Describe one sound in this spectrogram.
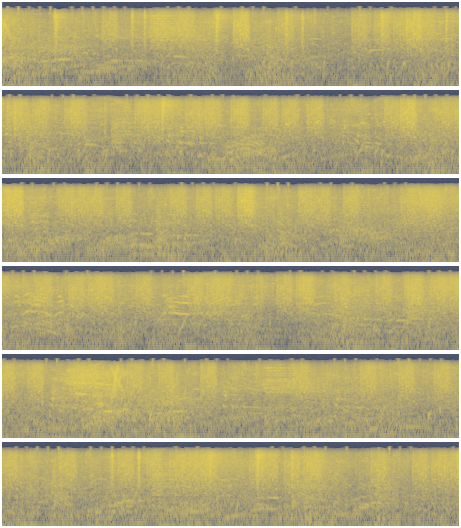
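Game sound effects pop and burst rapidly.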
